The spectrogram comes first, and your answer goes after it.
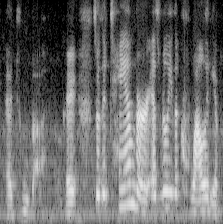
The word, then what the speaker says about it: timbre: uh people call it tonbra uh timbre would be spelled t-a-m-b-e-r but it's not spelled that way it's spelled t-i-m-b-r-e but the pronunciation is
